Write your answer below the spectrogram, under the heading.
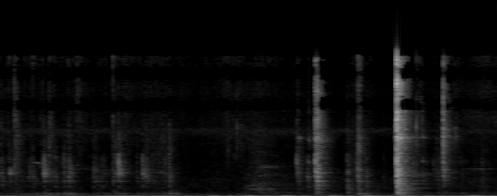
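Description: Small metallic clicks and ticks of a hand tool and bolt being worked at a motorcycle's handlebar riser clamp, with two sharper clicks about three and four seconds in, over a low steady hum.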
